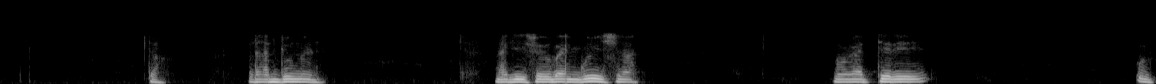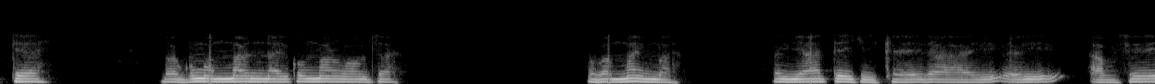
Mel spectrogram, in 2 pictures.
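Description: From start to end the speech carries heavy Opus voice compression. Nothing is left above about 4.4 kHz, so the coder is running narrowband in its SILK linear-prediction mode. The loss of sibilance and top end points to a bitrate near 8 kbps. The excitation is coded coarsely, so the voice sounds muffled, hoarse and slightly robotic, with a thin, boxy quality that never lifts at any point in the clip.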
